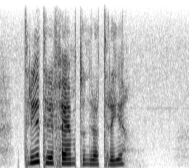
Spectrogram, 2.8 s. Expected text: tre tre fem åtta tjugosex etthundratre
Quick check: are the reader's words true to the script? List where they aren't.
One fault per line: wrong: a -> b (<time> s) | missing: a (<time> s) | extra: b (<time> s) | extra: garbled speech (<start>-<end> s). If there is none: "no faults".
missing: åtta tjugosex (1.1 s)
